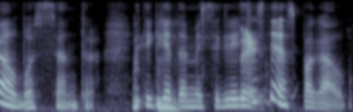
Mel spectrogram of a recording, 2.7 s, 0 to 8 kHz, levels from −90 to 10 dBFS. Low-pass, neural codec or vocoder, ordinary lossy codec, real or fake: 7.2 kHz; none; Opus, 64 kbps; real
